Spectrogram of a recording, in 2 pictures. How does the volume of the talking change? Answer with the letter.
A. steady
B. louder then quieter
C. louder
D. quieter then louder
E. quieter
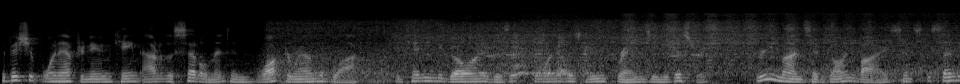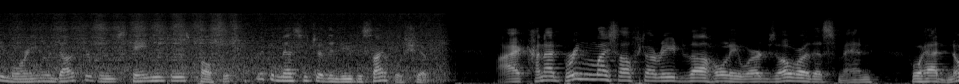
A.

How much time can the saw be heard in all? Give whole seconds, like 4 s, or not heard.
7 s.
